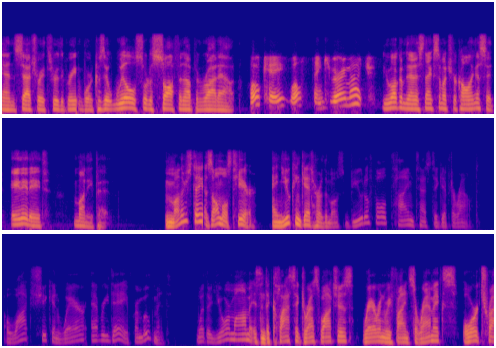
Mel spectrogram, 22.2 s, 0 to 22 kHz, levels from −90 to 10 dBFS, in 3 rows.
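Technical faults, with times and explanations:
1.11–1.23 s and 10.40–10.46 s, lost AMR speech frames. There are two short glitches. The first falls between "saturate through the" and "because it will sort". The second comes just before "almost here and you". Each sounds like one missing 20 ms frame. The AMR-WB decoder fills the gap by repeating the last good pitch and vocal tract settings at lower gain. So the sound dips or warbles briefly. It then returns weak or rough for a moment.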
